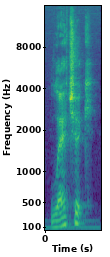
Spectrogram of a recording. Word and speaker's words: Ledaig: It's le-ch-aig. I think it's actually how it's properly pronounced. Everyone says le-ch-aig.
